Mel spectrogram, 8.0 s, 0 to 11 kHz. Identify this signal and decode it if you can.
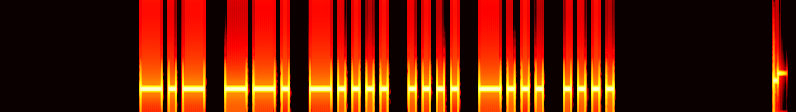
Morse code, heard as a keyed tone, about 17 wpm, 700 Hz. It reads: KG6HBH
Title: USA Call Signs Repeated 2x 17wpm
